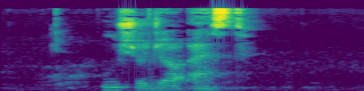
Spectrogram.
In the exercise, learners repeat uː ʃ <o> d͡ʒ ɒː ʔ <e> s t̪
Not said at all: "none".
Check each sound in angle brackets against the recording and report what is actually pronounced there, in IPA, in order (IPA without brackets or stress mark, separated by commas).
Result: o, æ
